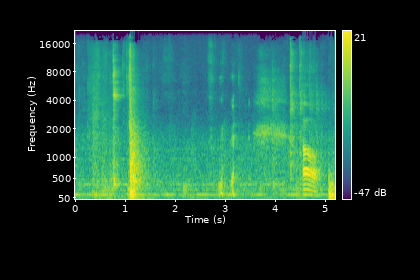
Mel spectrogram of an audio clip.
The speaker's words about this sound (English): Make sure you close that door all the way.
